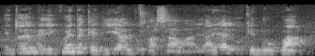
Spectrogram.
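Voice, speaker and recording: A Colombian woman in her fifties, guest in an interview and founder of an association, speaks fairly quickly in a lowish voice, over a noisy background. Her earnest conversational telling is full of restarts and repeated words, and she gestures throughout. The setting is a bright indoor living room by a window with roomy acoustics.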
